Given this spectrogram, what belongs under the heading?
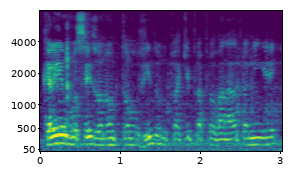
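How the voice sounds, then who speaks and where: Um pastor de meia-idade, homem com sotaque carioca, contando seu testemunho numa entrevista de forma animada e dramatizando os diálogos. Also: male voice, on the high side, rapid-fire, far from the mic, background noise. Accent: carioca Brazilian Portuguese. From Rio de Janeiro. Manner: animated storyteller, acts out dialogue. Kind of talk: personal testimony in an interview.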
